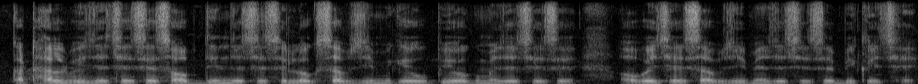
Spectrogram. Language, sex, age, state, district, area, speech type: Maithili, male, 45-60, Bihar, Muzaffarpur, rural, spontaneous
